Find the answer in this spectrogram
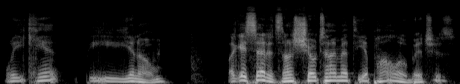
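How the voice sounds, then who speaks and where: American guy doing sarcastic political comedy talk, really animated, slightly high voice, dry sound. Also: normal speed, gravelly, slightly rough, no echo. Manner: sarcastic, mocking, emphatic. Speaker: talk show host.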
